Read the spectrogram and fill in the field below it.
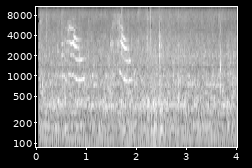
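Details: Domestic cat meowing because it wants to be let in; two short, bent meows about a second apart, followed by quieter sounds, all over a constant hissing background noise.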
